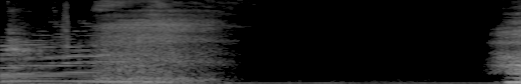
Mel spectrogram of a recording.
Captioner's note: group panting; group inhaling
